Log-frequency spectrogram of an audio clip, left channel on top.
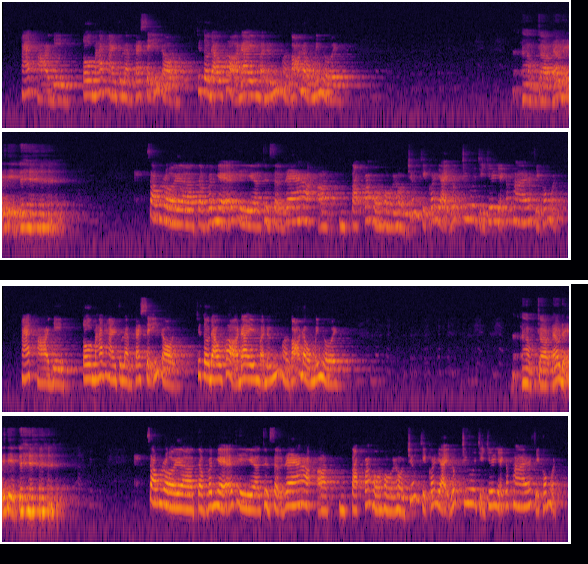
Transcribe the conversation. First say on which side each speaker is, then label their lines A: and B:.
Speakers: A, on the right; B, on the right.
A: hát hò gì tôi mà hát hay tôi làm ca sĩ rồi chứ tôi đâu có ở đây mà đứng mà gõ đầu mấy người
B: Học trò đáo để thiệt <laughs>
A: xong rồi à, tập văn nghệ thì à, thực sự ra à, tập á, hồi hồi hồi trước chị có dạy lúc chưa chị chưa dạy cấp 2 á, chị có một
